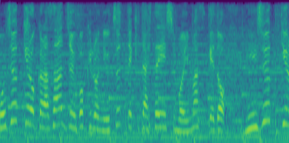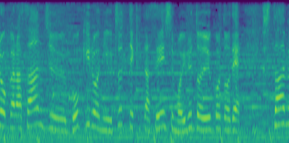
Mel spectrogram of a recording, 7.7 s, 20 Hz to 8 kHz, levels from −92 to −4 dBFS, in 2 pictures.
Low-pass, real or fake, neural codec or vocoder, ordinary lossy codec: 7.2 kHz; real; none; none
